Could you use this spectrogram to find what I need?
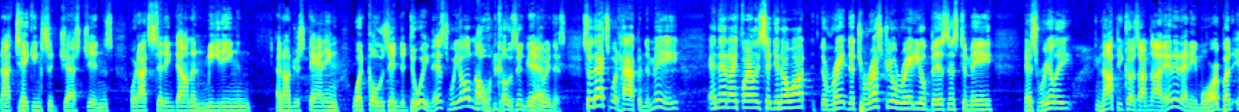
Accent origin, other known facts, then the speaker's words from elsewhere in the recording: Philadelphia, Pennsylvania, United States; moved away as an adult; also born or lived in Los Angeles; Philly. This is my hometown.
